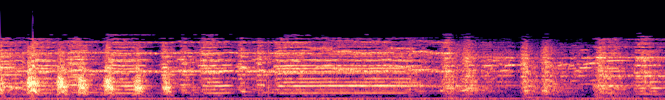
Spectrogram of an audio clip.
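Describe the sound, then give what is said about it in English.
A dog barks in a quick series of short bursts, then falls quiet under a steady humming drone before a few more barks break through near the end. No one speaks. “And remember, the king here is a bigger, stronger dog than Thunder, and he's going to be right behind you.”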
